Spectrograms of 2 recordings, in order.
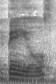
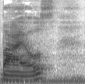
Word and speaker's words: Biles: That's how you say it. I was going to say Bales, but Biles.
